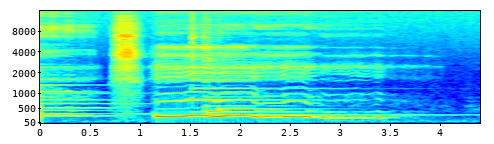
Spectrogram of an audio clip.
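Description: A woman humming a slow closing phrase that falls in pitch over softly ringing ukulele notes, with a breath drawn about a second in. The voice stops a little past three seconds, and the last ukulele note rings on and fades near the end.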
